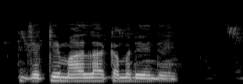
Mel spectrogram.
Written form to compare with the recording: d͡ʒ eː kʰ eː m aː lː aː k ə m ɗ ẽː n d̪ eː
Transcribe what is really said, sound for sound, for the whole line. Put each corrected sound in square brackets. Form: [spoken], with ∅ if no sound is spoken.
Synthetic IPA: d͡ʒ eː [k] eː m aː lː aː k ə m ɗ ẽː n d̪ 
